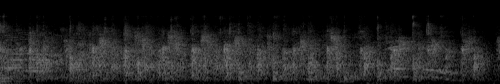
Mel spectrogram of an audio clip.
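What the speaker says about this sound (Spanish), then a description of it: "Denle un aplauso al Señor esta preciosa mañana." A church congregation claps in praise, a continuous, moderately quiet rhythmic patter of many hands that holds steady throughout.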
